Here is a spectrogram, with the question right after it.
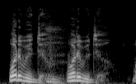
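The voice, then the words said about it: Imitates another person's voice. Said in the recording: “do an impression of me”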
